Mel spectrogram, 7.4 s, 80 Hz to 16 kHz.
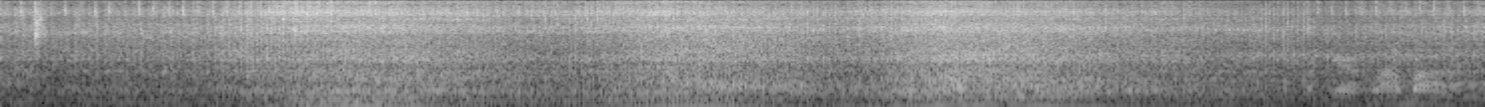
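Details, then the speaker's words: BMW E30 M10 engine after repair, with old iridium plugs and plug leads refitted; three smooth rev rises and falls, then even idle, no stumble or knock. Normal running. "Akhirnya udah normal lagi nih."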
